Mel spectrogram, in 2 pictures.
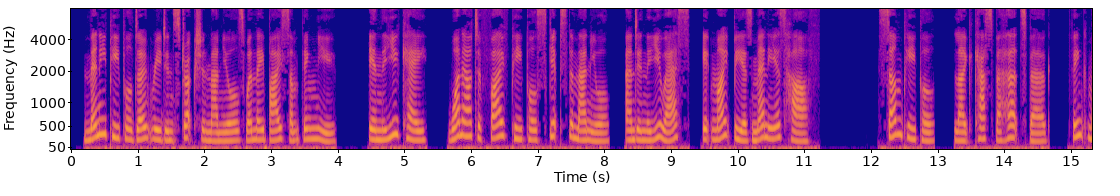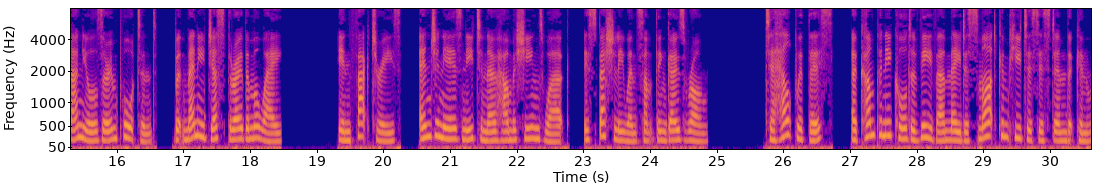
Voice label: English Lower Intermediate NORMAL Reading; Smart Computers Help People Understand Machines; English Newsroom

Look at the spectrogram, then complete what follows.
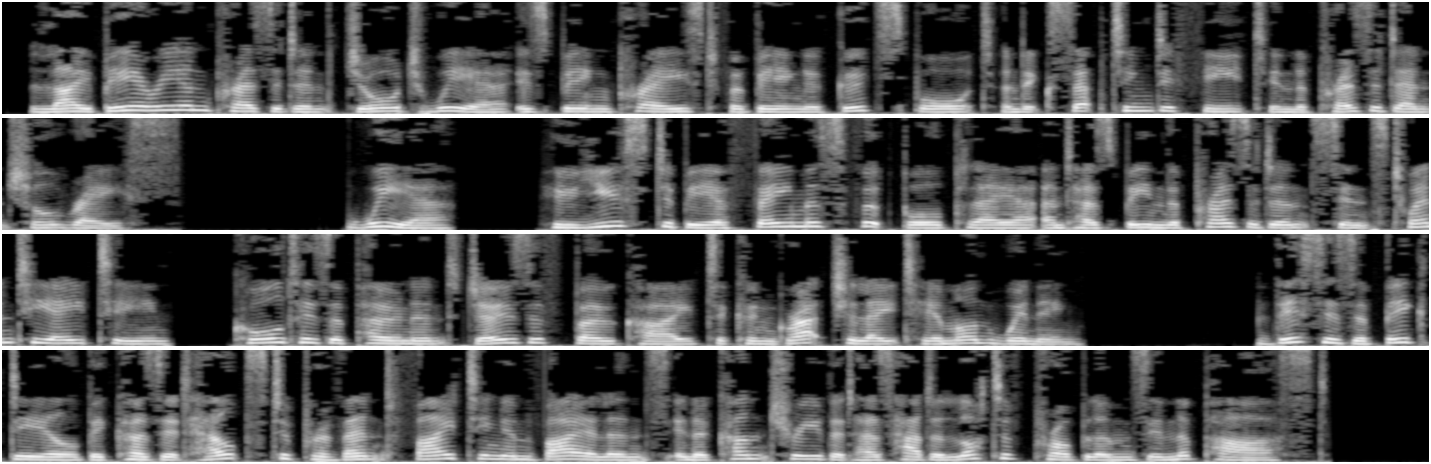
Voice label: Upper Intermediate SLOW Reading, English; Liberian President George Weah Praised for Sportsma; English Newsroom

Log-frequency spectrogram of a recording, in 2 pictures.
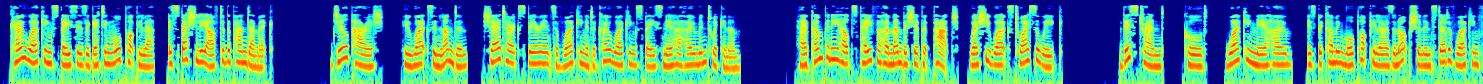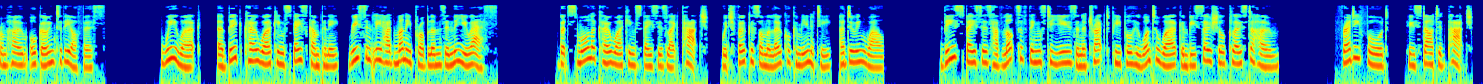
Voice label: Upper Intermediate FAST Reading, English; The Rise of Local Co Working Hubs A Solution; English Newsroom

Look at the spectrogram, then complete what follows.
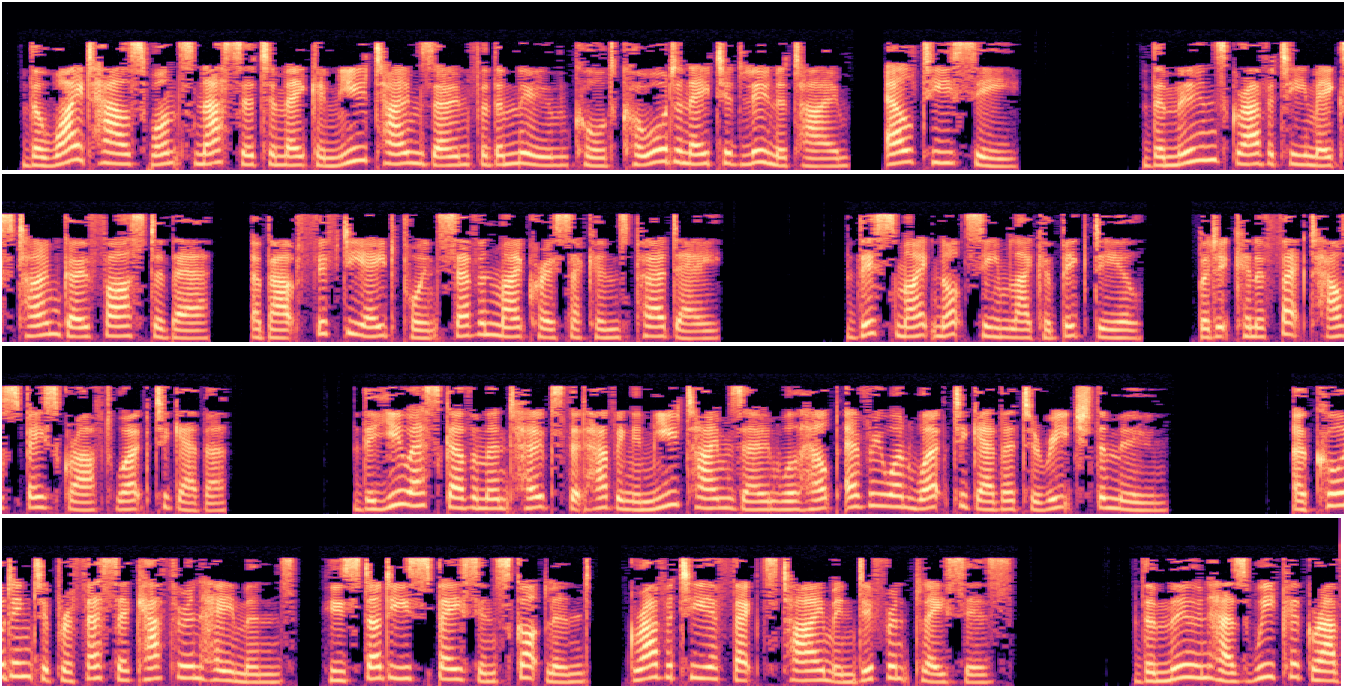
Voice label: English NORMAL Reading; US Urges NASA to Develop Moon Time Zone

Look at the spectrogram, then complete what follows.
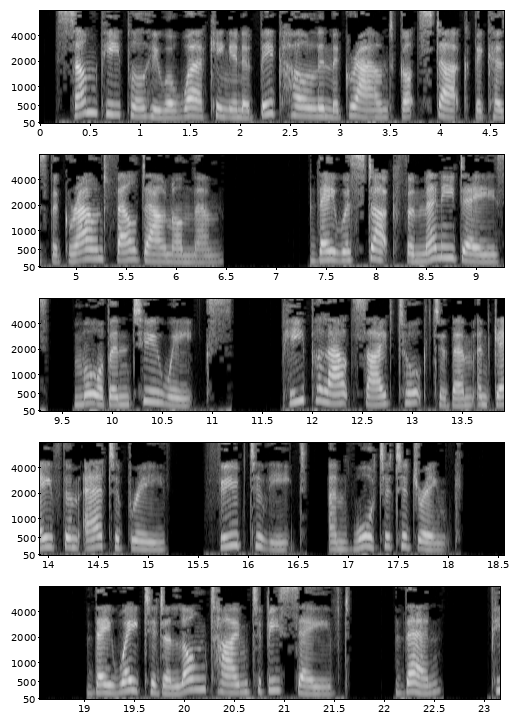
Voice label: English Newsroom Beginner SLOW Reading; Workers Rescued from Big Hole After Two Weeks

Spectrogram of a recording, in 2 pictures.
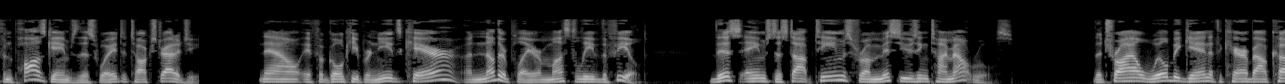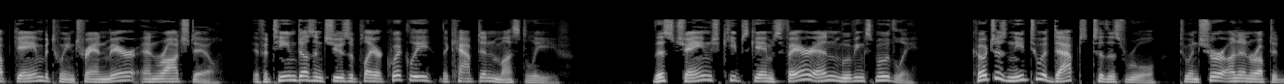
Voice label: learn english through news lower intermediate; football trials new rule for goalkeeper timeout

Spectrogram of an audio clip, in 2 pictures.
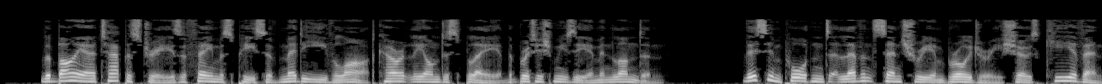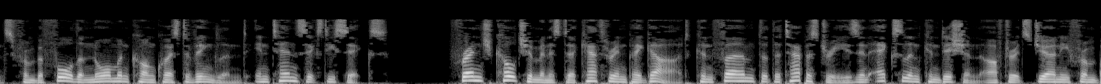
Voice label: english through news upper intermediate; bayeux tapestry makes historic london visit

